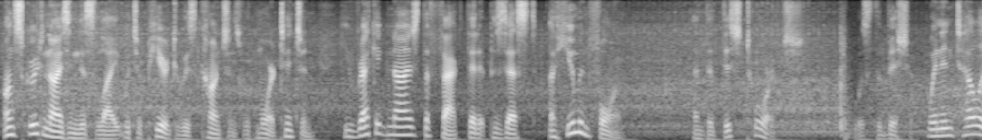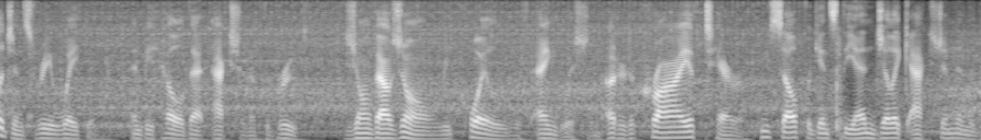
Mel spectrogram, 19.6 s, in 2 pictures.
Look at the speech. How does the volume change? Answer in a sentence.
The volume of the speech stays about the same.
